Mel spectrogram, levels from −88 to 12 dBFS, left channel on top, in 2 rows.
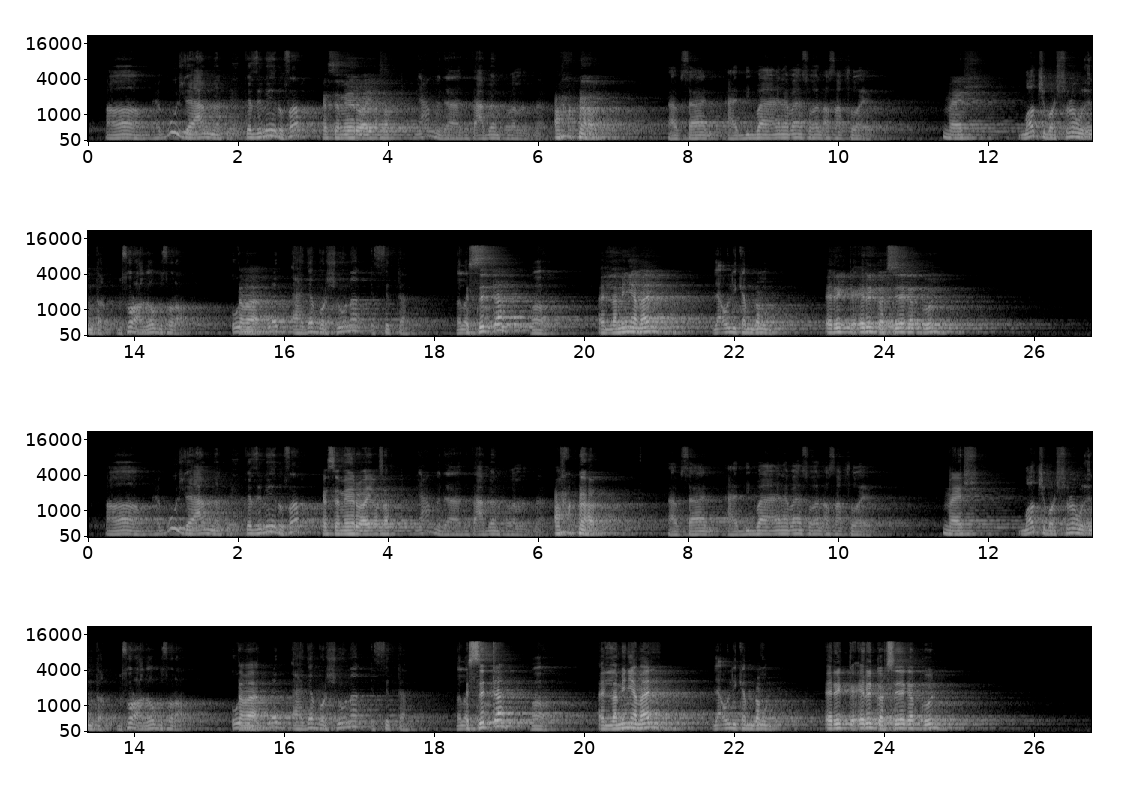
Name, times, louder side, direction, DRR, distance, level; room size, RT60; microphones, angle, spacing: voice 1, 0.2-2.9 4.3-6.1 7.7-10.5 12.4-14.7 15.3-17.7 18.3-18.8 19.3-19.6 21.7-22.5, equal, ahead, 6 dB, 1.0 m, -33 dB
voice 2, 3.3-4.0 6.2-6.8 11.4-11.8 15.4-15.7 18.4-19.0 20.2-21.1 22.3-22.4 23.2-24.8, right 2 dB, 60° right, 8 dB, 1.5 m, -25 dB
20.5 x 19.5 x 8.4 m, 2.6 s
head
